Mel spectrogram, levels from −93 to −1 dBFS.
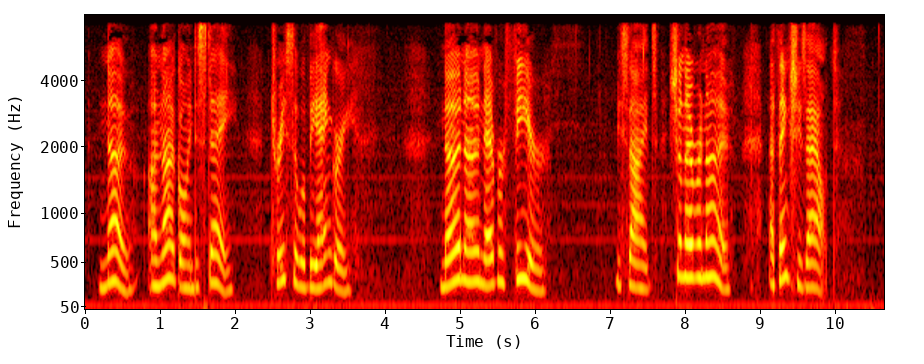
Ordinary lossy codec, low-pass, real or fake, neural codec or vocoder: MP3, 64 kbps; 7.2 kHz; real; none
